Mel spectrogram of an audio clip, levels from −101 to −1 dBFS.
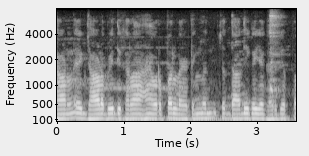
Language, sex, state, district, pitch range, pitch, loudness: Hindi, male, Odisha, Malkangiri, 125-130 Hz, 125 Hz, -18 LUFS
